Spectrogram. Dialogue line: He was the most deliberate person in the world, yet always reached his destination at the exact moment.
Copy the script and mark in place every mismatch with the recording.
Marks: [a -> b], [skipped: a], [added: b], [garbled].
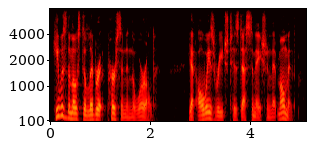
He was the most deliberate person in the world, yet always reached his destination at [skipped: the exact] moment.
